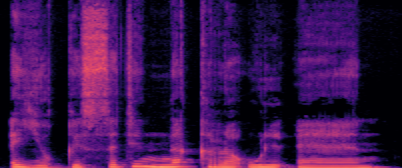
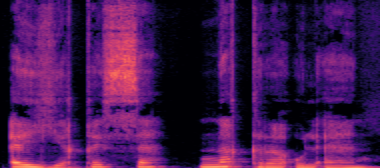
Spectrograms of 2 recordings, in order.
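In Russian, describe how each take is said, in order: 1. Конечные гласные окончания слов произносятся. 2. Конечные гласные окончания слов опускаются. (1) "Если прочитать со всеми окончаниями" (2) "Если сукунировать все окончания, то будет звучать так"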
